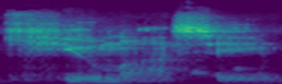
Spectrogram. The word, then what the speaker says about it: Qumosi: and welcome to chew Morse or cumosi it's pronounced Kumasi we're gonna review Kumasi so thank you o37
